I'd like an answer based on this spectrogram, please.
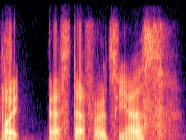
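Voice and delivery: clenched-teeth strained delivery. Character answers another's question in a role-play scene; through gritted teeth. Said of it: "Kind of through gritted teeth".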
